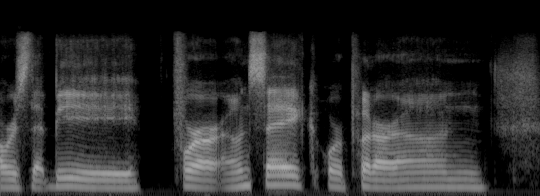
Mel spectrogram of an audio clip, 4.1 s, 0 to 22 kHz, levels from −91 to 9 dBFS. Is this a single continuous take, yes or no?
no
